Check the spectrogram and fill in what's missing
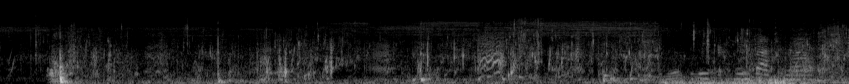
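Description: Kayak paddles dip and pull through the water of Halong Bay in Vietnam, making close splashes and drips in an uneven rhythm with light wind noise and a voice now and then.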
